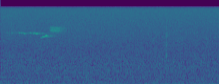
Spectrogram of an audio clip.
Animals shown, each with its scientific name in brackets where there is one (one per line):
Black-throated Green Warbler (Setophaga virens)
